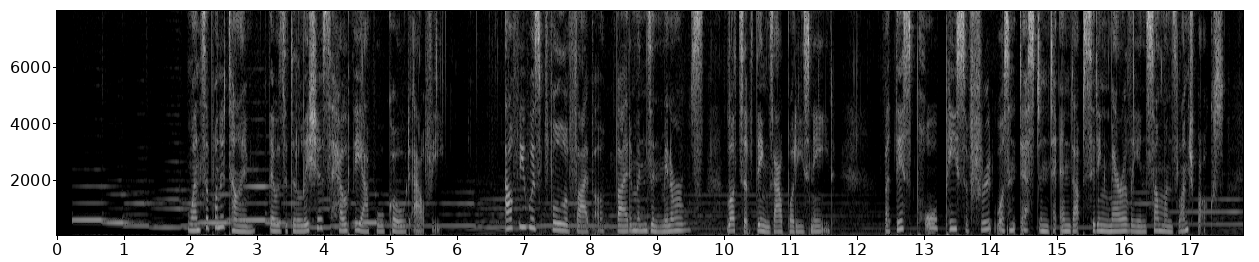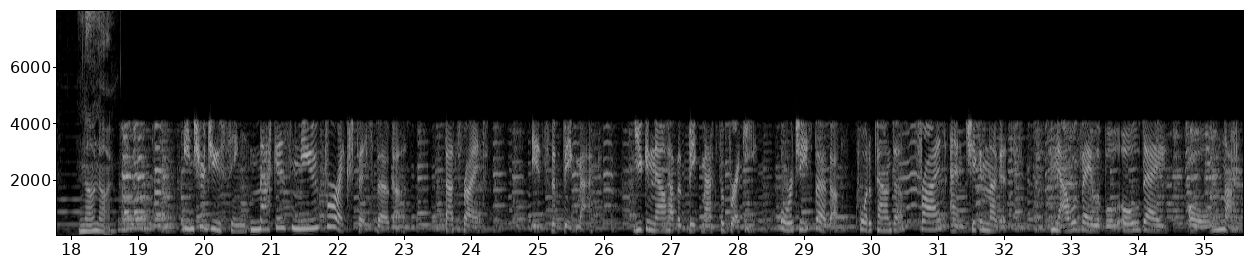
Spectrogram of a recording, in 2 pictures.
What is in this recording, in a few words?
Voice Over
